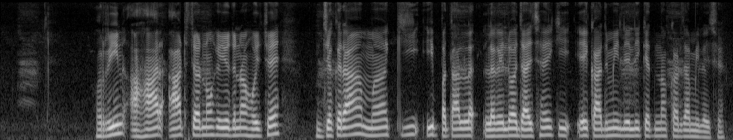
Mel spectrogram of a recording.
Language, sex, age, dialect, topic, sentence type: Maithili, male, 46-50, Angika, banking, statement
